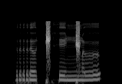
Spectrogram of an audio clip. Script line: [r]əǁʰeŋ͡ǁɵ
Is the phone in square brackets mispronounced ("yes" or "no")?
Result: no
